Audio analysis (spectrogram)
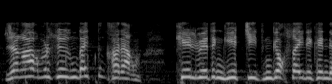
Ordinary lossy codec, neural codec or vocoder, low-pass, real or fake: Opus, 64 kbps; none; 7.2 kHz; real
